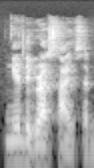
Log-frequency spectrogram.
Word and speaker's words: Neil deGrasse Tyson: How do you say his name? Is it Neil deGrasse Tyson? – Neil deGrasse Tyson, yeah.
